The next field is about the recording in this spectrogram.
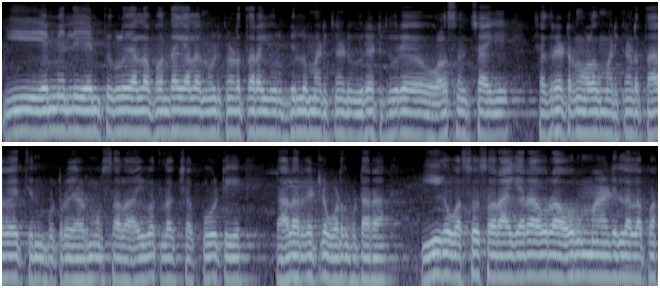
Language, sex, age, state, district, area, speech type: Kannada, male, 60+, Karnataka, Bellary, rural, spontaneous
